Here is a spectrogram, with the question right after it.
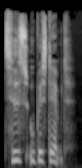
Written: tidsubestemt

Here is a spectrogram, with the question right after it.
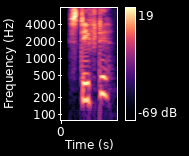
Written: stift

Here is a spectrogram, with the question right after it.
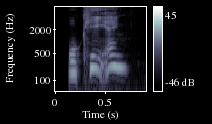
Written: rokering

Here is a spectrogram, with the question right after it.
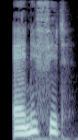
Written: andefedt

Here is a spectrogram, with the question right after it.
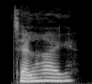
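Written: TALRÆKKE

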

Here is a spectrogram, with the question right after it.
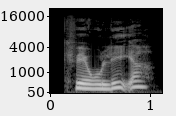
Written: kværulere

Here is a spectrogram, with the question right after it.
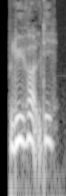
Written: blyholdig

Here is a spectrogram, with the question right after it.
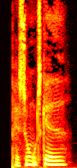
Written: personskade

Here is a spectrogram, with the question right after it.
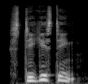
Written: stikkesting

